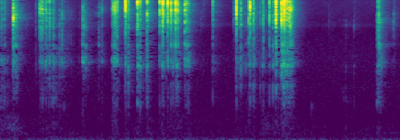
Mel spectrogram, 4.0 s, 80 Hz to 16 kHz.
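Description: Fingernails scratch and tap on a small white PLA plastic 3D-printed ghost toy, making quiet, bright, dry clicks and scrapes in uneven bursts that stop almost instantly. A faint low hum runs underneath, and the sounds thin out near the end.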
